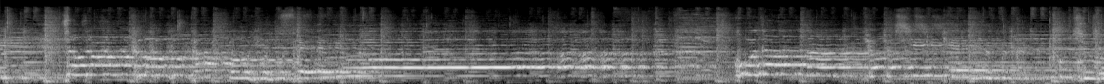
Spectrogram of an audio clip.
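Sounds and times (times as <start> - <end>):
amplified backing music: 0.0 - 11.0
woman singing: 0.0 - 11.0.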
